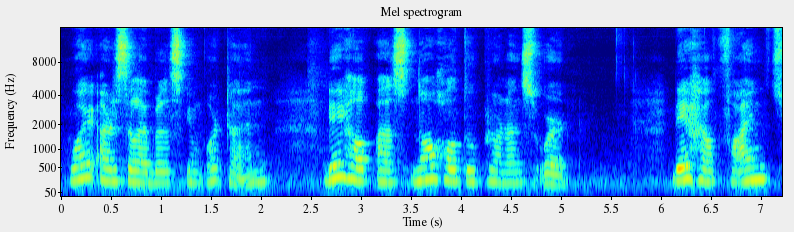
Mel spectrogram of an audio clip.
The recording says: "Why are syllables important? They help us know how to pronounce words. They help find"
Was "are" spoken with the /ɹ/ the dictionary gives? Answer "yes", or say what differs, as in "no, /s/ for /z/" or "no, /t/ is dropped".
yes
